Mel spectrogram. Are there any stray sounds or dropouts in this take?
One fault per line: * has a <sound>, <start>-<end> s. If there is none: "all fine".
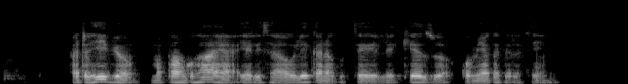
all fine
